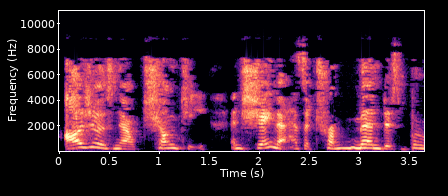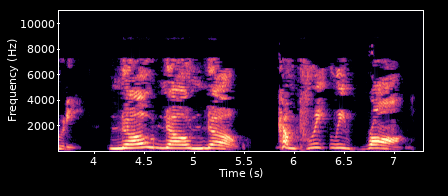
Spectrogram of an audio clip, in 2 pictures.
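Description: A woman's voice: high voice, breathy edge, muffled recording, pitched above the performer's own voice, full character voice. Woman putting on an outraged, scornful fan. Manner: emphatic, scornful, theatrical. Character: outraged, indignant long-time fan ranting in a letter. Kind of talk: dramatic reading of an angry letter.

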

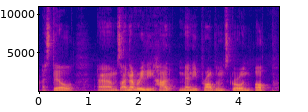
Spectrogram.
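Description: A man's voice: a bass voice, steady tone, measured pace. A man in his twenties, a stand-up comedian from Nigeria and Ireland, chatting casually in an interview with many ums and restarts. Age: 20s.

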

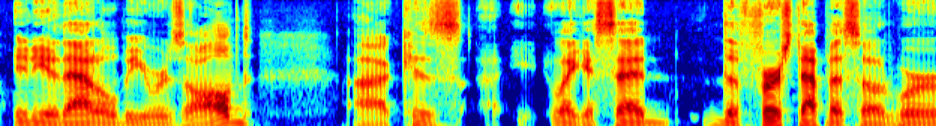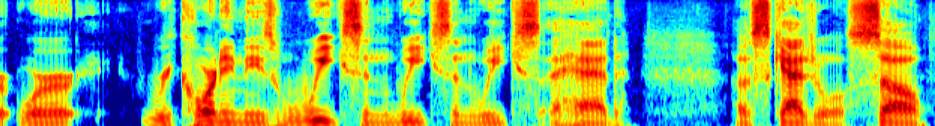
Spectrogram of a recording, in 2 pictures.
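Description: A man's voice: fairly low pitch, clear, resonant tone, no echo, clean studio sound. A man hosting a podcast as a pastor, talking in a rambling way with many fillers while congested from a cold. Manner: rambling, with frequent uh fillers and restarts. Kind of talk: casual podcast talk on theology.

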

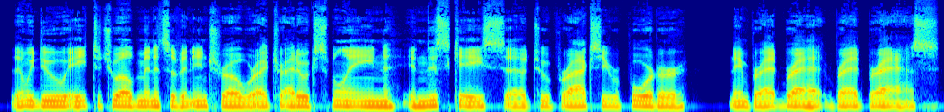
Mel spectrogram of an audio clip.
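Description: A man hosting a sleep podcast with a rambling, improvised monologue, halting and circling back on himself in an unhurried, lulling way. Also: medium pitch, creaky, no echo, studio quality. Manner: halting, meandering, self-interrupting, with trailing repetitions. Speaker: podcast host.

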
